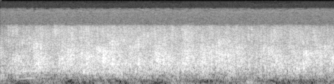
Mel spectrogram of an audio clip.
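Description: Audience applauding students after a distance learning presentation, a steady, moderately loud wash of clapping sustained throughout with no talk over it.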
